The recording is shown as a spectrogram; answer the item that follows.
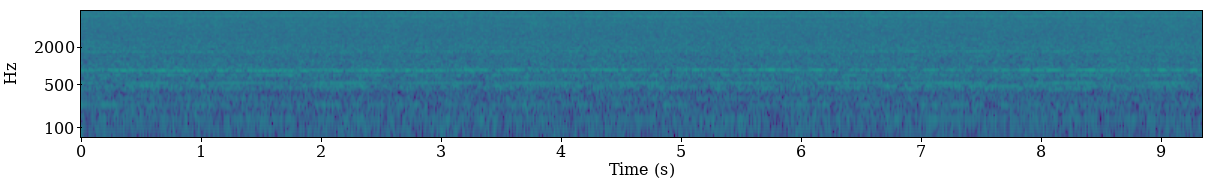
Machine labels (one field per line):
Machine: fan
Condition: abnormal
